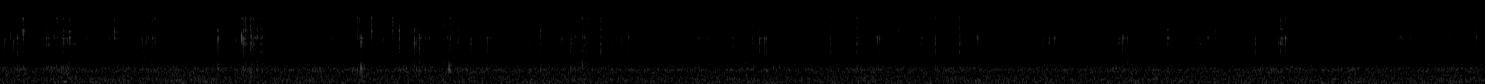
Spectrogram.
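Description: Fingertips tap and scratch a sheet of foil-laminated plastic bubble wrap lying flat on a table. Quiet, bright crinkly ticks and scratches come in scattered bursts, clustering around 3.3 kHz with sharper clicks, over a steady low background hiss. Each tap dies away almost instantly.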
